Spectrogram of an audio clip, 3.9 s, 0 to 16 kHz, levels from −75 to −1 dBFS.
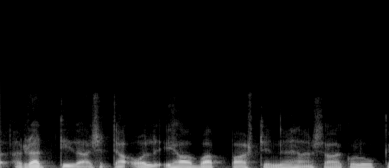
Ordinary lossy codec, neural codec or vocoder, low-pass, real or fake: none; codec, 16 kHz, 1 kbps, X-Codec, WavLM features, trained on Multilingual LibriSpeech; 7.2 kHz; fake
